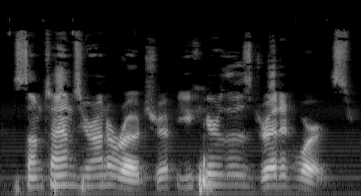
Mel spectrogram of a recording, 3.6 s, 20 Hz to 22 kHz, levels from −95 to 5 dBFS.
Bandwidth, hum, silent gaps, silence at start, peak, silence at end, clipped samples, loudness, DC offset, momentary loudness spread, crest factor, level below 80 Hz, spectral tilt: 13 kHz; none; none; 0.15 s; -10 dBFS; 0.15 s; under 0.1%; -28 LUFS; under 0.1%; 11 LU; 18 dB; -60 dBFS; -4.5 dB/octave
